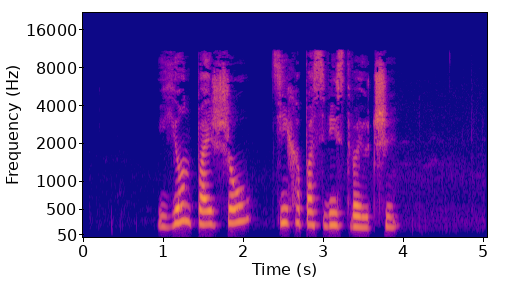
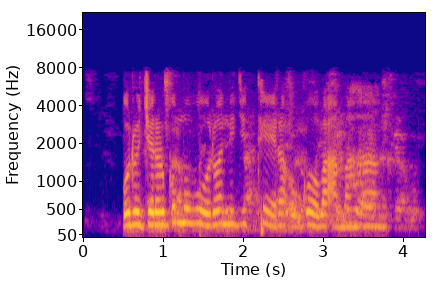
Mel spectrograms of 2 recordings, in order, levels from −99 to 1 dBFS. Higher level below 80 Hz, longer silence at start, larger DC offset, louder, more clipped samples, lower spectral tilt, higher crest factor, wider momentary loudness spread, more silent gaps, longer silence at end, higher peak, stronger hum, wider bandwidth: second, -88 dBFS vs -58 dBFS; first, 0.95 s vs 0.5 s; neither; second, -32 LUFS vs -19 LUFS; neither; second, -3.5 dB/octave vs -5.5 dB/octave; about the same, 20 dB vs 16 dB; about the same, 14 LU vs 12 LU; neither; first, 1.15 s vs 0.1 s; second, -14 dBFS vs -2 dBFS; neither; first, 11.5 kHz vs 7.8 kHz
